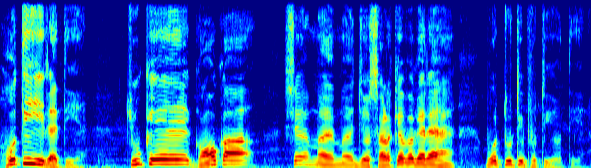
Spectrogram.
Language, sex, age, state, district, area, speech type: Urdu, male, 60+, Bihar, Khagaria, rural, spontaneous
